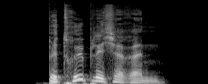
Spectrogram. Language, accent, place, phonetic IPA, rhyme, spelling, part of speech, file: German, Germany, Berlin, [bəˈtʁyːplɪçəʁən], -yːplɪçəʁən, betrüblicheren, adjective, De-betrüblicheren.ogg
- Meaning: inflection of betrüblich: 1. strong genitive masculine/neuter singular comparative degree 2. weak/mixed genitive/dative all-gender singular comparative degree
